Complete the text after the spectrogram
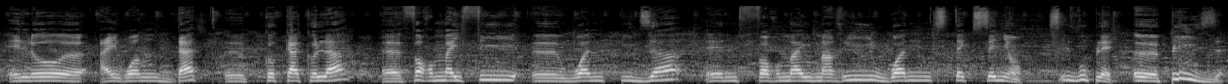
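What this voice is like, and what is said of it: French-accented English. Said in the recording (French): “je les grille direct avec leur accent”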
